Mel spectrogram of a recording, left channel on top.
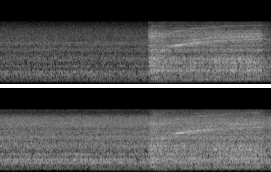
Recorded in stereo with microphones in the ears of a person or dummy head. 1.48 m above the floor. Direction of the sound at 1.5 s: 20° left (ahead or behind).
